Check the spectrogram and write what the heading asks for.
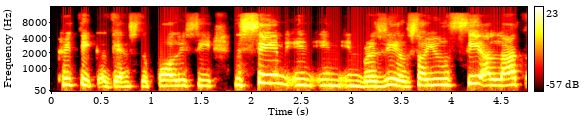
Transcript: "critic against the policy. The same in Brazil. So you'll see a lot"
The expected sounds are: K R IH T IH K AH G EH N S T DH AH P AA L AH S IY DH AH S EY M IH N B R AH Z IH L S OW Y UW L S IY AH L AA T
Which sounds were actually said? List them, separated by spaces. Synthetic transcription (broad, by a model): K R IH T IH K AH G EH N S T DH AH P AA L AH S IY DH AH S EY M IH N B R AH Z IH L S OW Y UW L S IY AH L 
